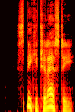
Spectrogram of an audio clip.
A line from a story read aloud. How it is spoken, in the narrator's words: cried Sean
